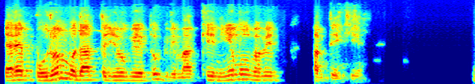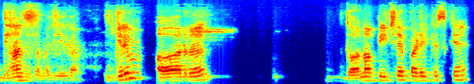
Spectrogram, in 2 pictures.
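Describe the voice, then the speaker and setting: A man's voice: fairly high pitch, a little slow, pauses often, a little mellow. A male teacher giving a classroom lecture, asking students questions again and again and checking that they follow. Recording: dull lo-fi recording.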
